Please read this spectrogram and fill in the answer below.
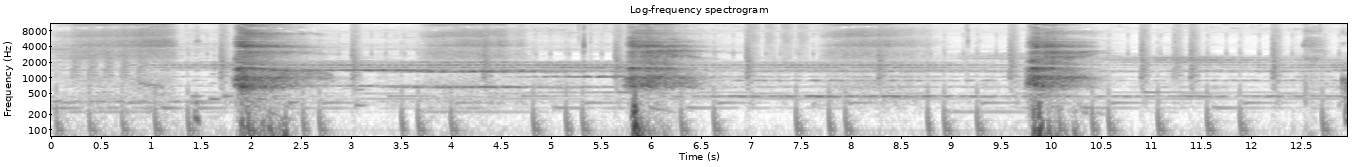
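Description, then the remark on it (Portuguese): Three deep, noisy breaths during a guided breathing exercise, pulling all the air into the lungs and releasing it, rush in and out at steady intervals of about four seconds, each a loud airy surge, over a soft sustained tonal drone with no talking. “Faz umas três inalações bem profundas, de puxar todo o ar para dentro dos pulmões e liberar todo o ar, de fazer barulho mesmo, né?”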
